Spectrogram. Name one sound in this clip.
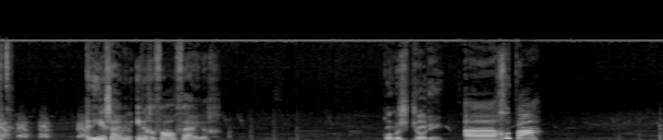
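A young boy speaks anxiously.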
